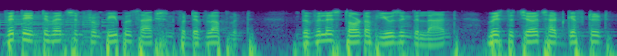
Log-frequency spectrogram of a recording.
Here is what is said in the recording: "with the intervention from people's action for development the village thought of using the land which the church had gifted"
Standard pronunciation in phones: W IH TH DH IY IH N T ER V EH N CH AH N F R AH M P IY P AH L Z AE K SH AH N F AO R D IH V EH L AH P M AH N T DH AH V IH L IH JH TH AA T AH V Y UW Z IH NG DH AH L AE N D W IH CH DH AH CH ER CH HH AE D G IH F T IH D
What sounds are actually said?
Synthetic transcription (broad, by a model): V IH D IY IH N T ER V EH N SH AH N F R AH M P IY P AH L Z AE K SH AH N F AO R D IH V EH L AH P M AH N T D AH V IH L IH JH T AA T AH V Y UW Z IH NG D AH L AE N D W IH CH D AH CH ER CH HH AE D G IH F T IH D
